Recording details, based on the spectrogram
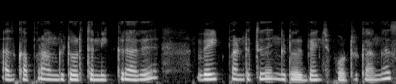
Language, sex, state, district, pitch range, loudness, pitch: Tamil, female, Tamil Nadu, Nilgiris, 220-245 Hz, -16 LUFS, 230 Hz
